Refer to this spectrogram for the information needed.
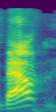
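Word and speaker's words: Bouton: Jim Boughton.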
